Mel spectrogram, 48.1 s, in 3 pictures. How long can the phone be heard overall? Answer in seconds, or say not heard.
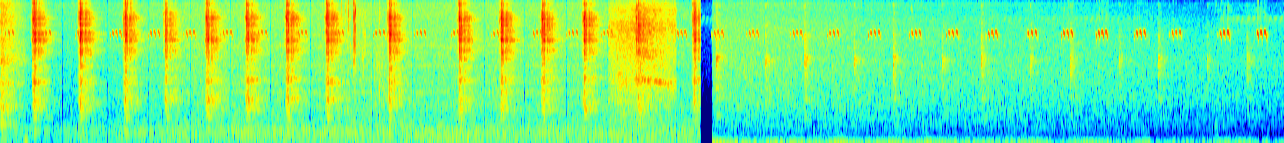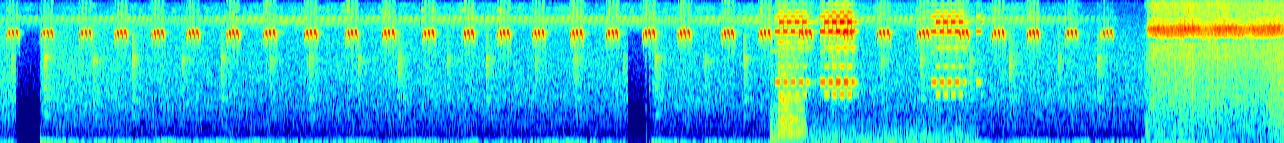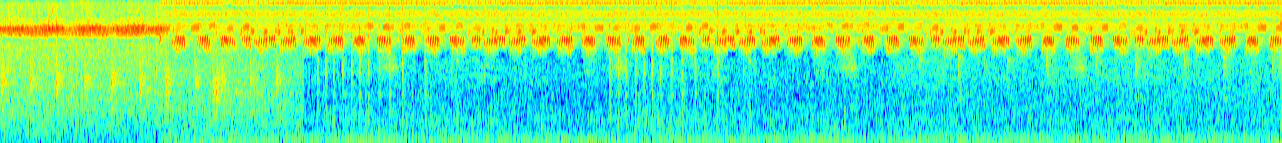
3 s.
